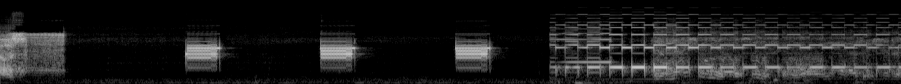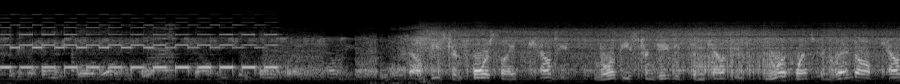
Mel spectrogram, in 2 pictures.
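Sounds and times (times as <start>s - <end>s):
harsh digital data bursts: 5.5s - 11.8s
loud alert tone: 5.5s - 11.8s.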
